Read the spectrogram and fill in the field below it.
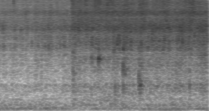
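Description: Fish pieces fry in a pan, giving a bright, steady close sizzle that grows slightly louder partway through, with faint crackles and no speech.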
